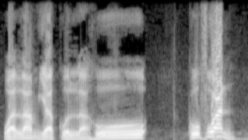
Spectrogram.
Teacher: Walam yakul lahu, walamnya sama kan, enggak dirubah kan? Walam yakun jadi yakul karena diidghamkan.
